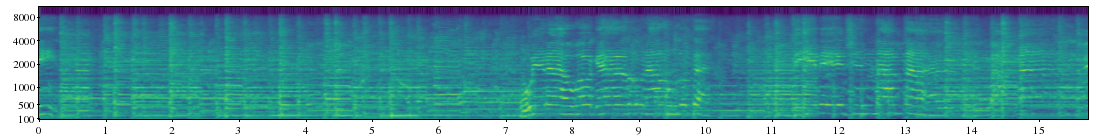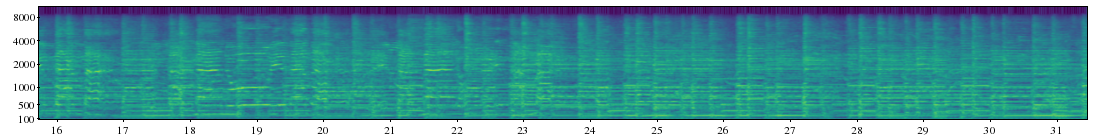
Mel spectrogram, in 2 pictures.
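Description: Acoustic guitar strummed steadily, played live.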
